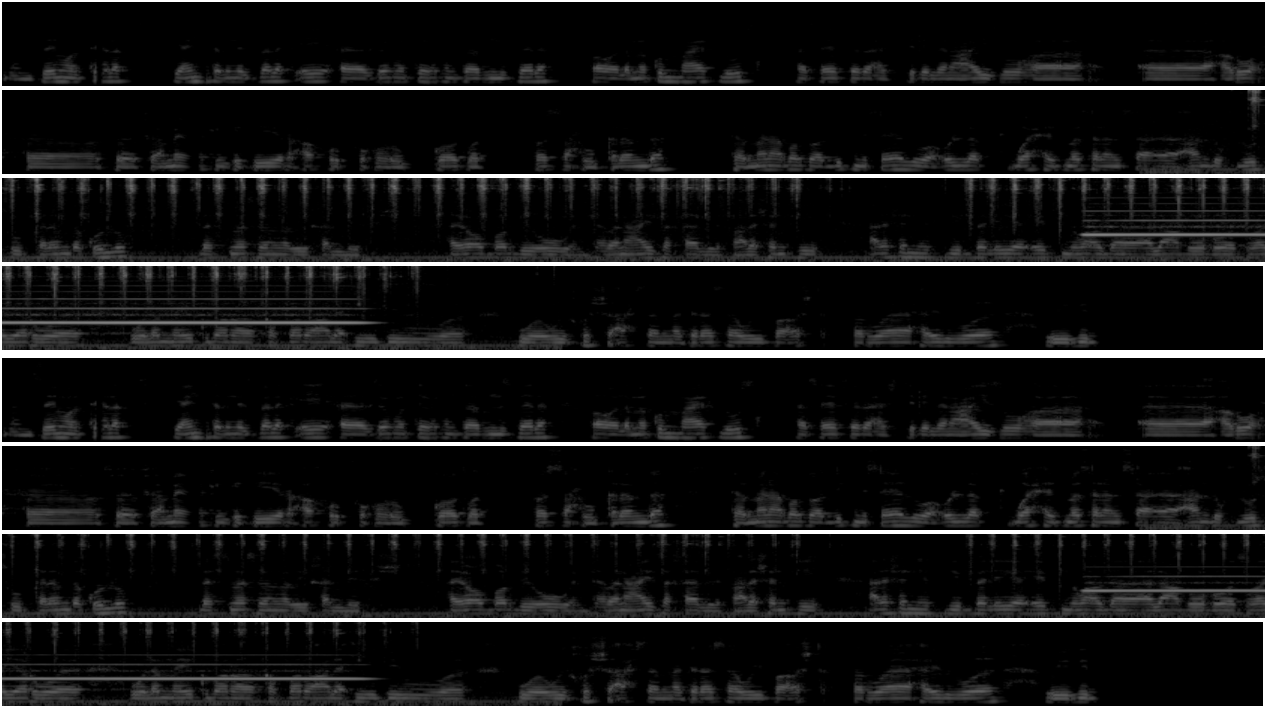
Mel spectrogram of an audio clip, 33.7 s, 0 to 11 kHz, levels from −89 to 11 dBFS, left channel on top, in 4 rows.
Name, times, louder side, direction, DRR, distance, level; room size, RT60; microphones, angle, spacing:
voice 1, 0.0-17.8 18.1-19.5 19.8-32.6, right 1 dB, 35° right, 6.3 m, -62 dB
Keys jangling, 16.7-22.4 23.3-28.0, left 14 dB, 40° left, 1.1 m, -35 dB
Wind instrument woodwind instrument, 24.0-27.8, left 6 dB, 80° left, 0.9 m, -43 dB
head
